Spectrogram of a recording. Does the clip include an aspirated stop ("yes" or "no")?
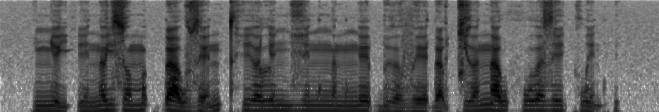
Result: yes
